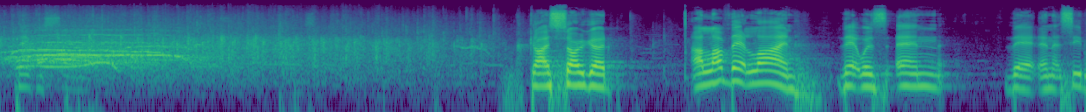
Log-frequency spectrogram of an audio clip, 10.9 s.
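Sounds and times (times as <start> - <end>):
audience applause: 0.0 - 5.4
speech: 0.2 - 0.6, 5.3 - 6.2, 6.9 - 9.5, 10.1 - 10.8.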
